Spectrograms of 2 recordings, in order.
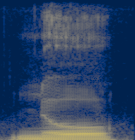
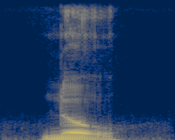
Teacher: Modern Irish accents, at least to my knowledge, generally vary between a monophthong, no, and a fairly narrow diphthong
